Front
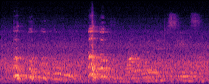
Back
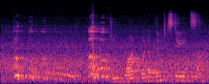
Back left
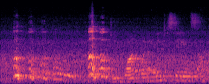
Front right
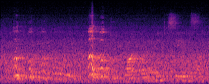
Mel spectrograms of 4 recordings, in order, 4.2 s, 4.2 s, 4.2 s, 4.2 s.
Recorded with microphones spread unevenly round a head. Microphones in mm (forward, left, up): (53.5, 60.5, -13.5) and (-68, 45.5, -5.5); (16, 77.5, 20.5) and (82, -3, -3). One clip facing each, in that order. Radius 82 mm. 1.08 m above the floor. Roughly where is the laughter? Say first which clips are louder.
Front 2 dB, back left 1 dB; ahead left.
